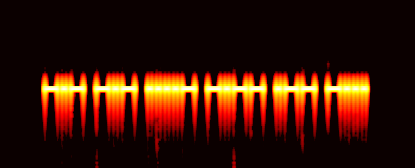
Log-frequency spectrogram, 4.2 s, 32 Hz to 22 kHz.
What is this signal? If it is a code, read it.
Morse code, heard as a keyed tone, about 27 wpm, 700 Hz. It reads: KK4YWB
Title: USA Call Signs - 6 Characters - Repeated 3x - 28wpm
